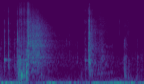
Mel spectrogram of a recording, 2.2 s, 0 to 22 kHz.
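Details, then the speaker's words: 2004 Suzuki RM125 two-stroke, carb cleaned, spark confirmed, fuel on, kick-starting: sharp cracking pops from the exhaust with no running between them; backfire on a no-start, owner suspects it needs a rebuild. "what was that what was it oh well that was from the exhaust yeah it was"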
